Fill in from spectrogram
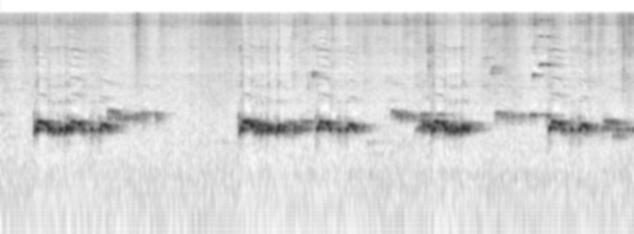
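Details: Crossbred zebra dove giving a big-voiced cooing song; four phrases of mellow, slightly trilled coos, each with a rising step and then a higher end note, spaced about every two to three seconds over a steady background hiss.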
